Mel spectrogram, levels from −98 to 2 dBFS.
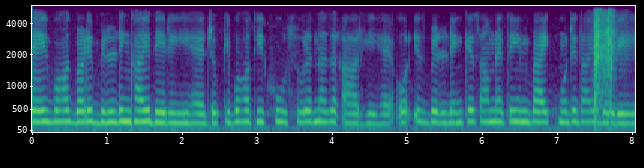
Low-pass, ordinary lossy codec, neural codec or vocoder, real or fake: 5.4 kHz; none; codec, 16 kHz in and 24 kHz out, 2.2 kbps, FireRedTTS-2 codec; fake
